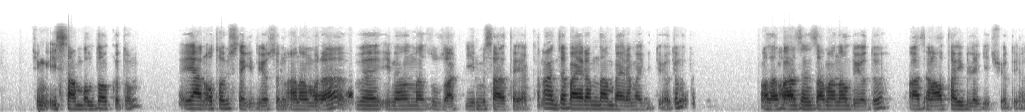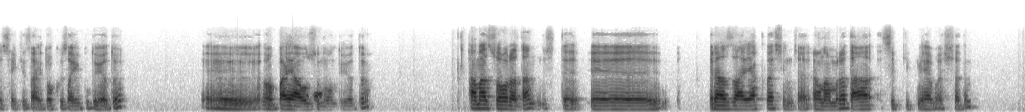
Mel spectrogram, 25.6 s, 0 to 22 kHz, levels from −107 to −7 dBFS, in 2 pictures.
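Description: Echo leak at 4.32–4.44 s and 9.71–9.93 s: a delayed copy of the speech returns about 0.23 s later, at roughly −5 dB, then about 0.19 s later at nearly full level. This is likely a far-end loudspeaker whose echo canceller let part of the pickup through.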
